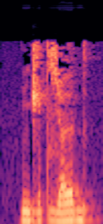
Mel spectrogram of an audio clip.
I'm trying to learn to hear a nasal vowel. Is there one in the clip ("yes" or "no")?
no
